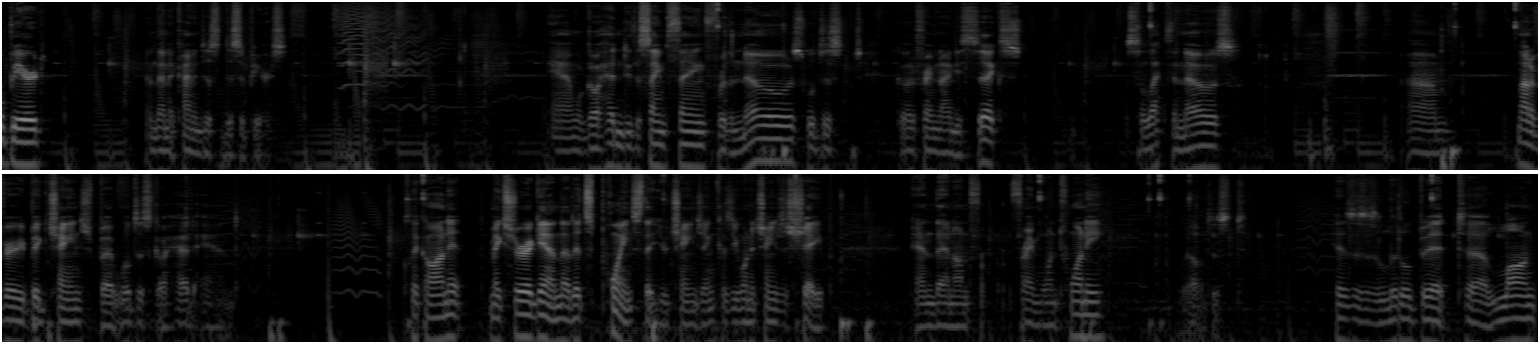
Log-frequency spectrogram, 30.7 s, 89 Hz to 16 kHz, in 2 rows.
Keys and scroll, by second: 14.4 space, 18.1 t, 21.9 space, 26.2 t.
